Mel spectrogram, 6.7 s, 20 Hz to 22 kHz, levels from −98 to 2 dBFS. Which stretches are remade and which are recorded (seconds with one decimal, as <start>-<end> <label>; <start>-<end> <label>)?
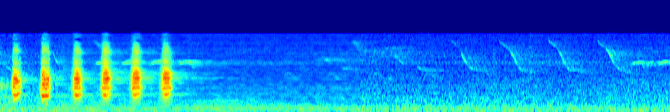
0.0-0.6 recorded; 0.6-3.6 remade; 3.6-6.7 recorded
